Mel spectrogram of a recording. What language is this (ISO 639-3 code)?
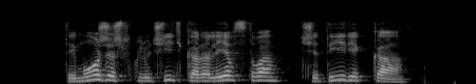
rus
